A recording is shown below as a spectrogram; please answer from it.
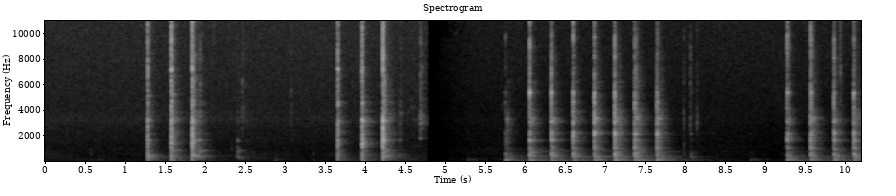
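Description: Chisel being struck in quick runs of sharp knocks, chopping and cleaning the walls of a drilled mortise in walnut. The runs break off with a short silence about halfway, then resume with a longer run of about ten strikes.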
